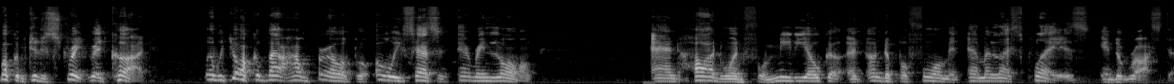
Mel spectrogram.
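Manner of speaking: put-on New York accent. Doing the show intro the way Kevin would, in Kevin's voice with a New York accent. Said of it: "you gave him kind of a New York and".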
